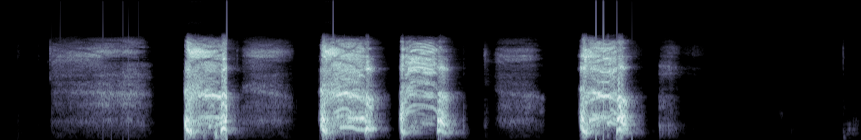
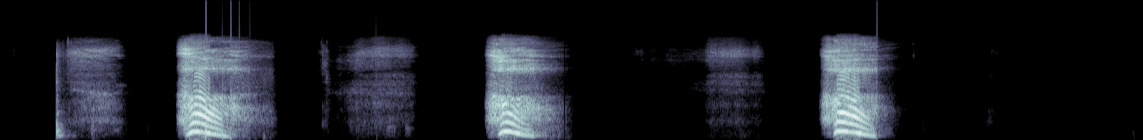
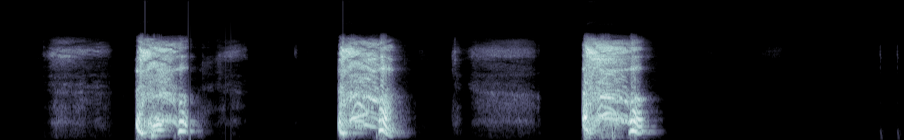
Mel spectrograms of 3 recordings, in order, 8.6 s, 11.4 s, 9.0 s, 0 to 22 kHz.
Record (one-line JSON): {"cough_length": "8.6 s", "cough_amplitude": 31519, "cough_signal_mean_std_ratio": 0.41, "exhalation_length": "11.4 s", "exhalation_amplitude": 31353, "exhalation_signal_mean_std_ratio": 0.28, "three_cough_length": "9.0 s", "three_cough_amplitude": 32768, "three_cough_signal_mean_std_ratio": 0.36, "survey_phase": "alpha (2021-03-01 to 2021-08-12)", "age": "65+", "gender": "Male", "wearing_mask": "No", "symptom_none": true, "smoker_status": "Never smoked", "respiratory_condition_asthma": false, "respiratory_condition_other": false, "recruitment_source": "REACT", "submission_delay": "1 day", "covid_test_result": "Negative", "covid_test_method": "RT-qPCR"}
